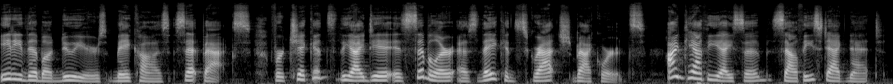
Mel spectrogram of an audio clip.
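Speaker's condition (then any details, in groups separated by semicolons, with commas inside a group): No condition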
